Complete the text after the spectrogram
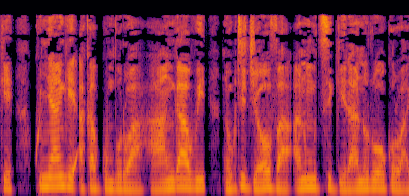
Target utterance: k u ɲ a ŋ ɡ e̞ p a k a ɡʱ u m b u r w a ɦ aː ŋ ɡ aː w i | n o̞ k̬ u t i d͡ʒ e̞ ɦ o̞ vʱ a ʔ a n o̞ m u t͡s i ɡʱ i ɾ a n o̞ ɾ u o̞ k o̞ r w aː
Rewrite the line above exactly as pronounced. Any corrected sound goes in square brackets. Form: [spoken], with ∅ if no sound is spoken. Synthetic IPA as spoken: k u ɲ a ŋ ɡ e̞ [ʔ] a k a ɡʱ u m b u r w a ɦ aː ŋ ɡ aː w i | n o̞ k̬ u t i d͡ʒ e̞ ɦ o̞ vʱ a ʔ a n o̞ m u t͡s i ɡʱ i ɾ a n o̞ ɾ u o̞ k o̞ r w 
